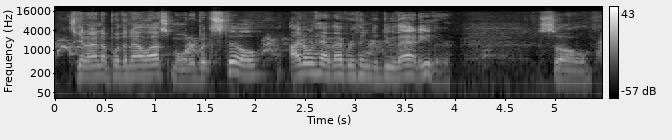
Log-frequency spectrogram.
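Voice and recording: This man's voice is fairly high-pitched with ordinary pitch variation. He speaks at a moderate pace.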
